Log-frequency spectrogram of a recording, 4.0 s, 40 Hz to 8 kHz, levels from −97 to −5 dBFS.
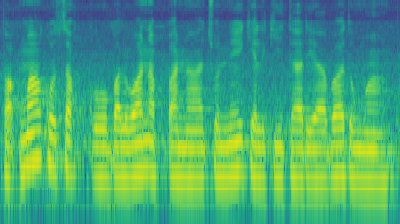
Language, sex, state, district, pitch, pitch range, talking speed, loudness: Garo, male, Meghalaya, West Garo Hills, 130 Hz, 120-140 Hz, 135 wpm, -17 LUFS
